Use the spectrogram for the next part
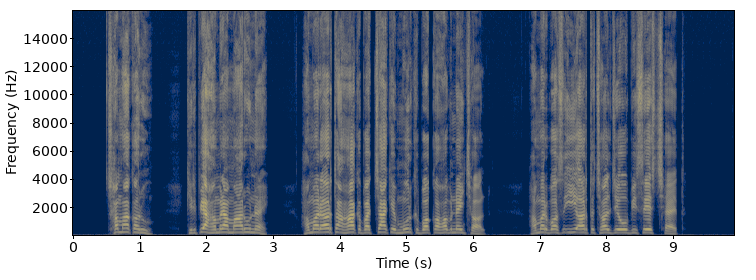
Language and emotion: Maithili, fearful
